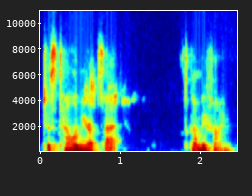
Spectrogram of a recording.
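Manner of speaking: normal talking voice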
